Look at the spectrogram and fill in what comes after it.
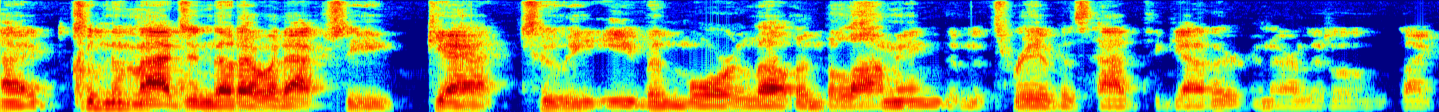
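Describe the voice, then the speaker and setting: With an Irish accent, the voice has a dark, mellow tone and big swings in loudness. It moves at a moderate pace with ordinary pitch variation and hardly any pauses. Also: man. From Ireland. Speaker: couples therapist. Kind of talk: podcast interview.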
